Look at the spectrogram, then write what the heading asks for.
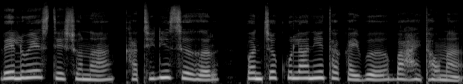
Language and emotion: Bodo, neutral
